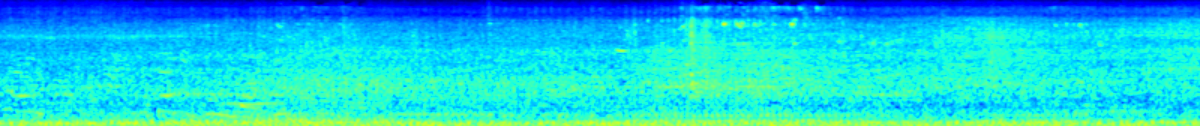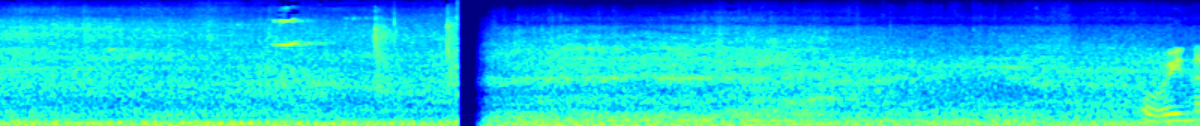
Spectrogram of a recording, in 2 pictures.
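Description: Busy street traffic of motor scooters running and passing close by, mixed with the chatter of shoppers, a steady dense noise with a deep rumble. It drops out for an instant about eight seconds in.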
